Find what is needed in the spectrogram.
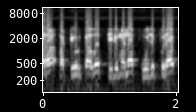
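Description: Speech only: a news reader narrating in Malayalam.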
